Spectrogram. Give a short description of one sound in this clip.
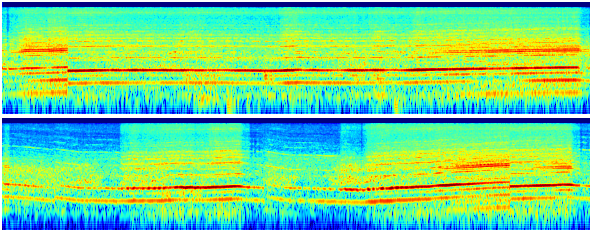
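A single-seater racing car engine screams at high revs.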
